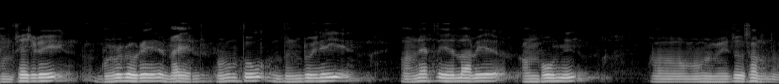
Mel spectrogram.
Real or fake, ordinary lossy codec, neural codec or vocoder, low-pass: fake; none; autoencoder, 22.05 kHz, a latent of 192 numbers a frame, VITS, trained on one speaker; 7.2 kHz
